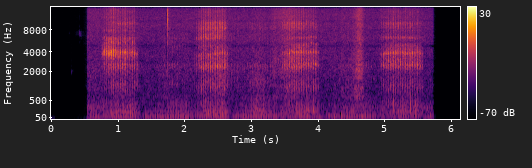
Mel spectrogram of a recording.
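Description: A domestic cat purring softly with its mouth closed, a smooth low rumble swelling with each breath.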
